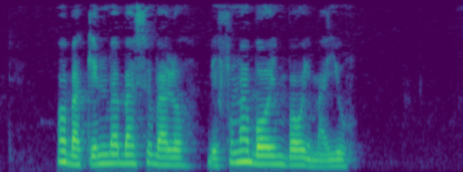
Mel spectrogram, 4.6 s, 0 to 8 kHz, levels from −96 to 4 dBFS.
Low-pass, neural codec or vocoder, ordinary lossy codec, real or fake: 7.2 kHz; none; Opus, 64 kbps; real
